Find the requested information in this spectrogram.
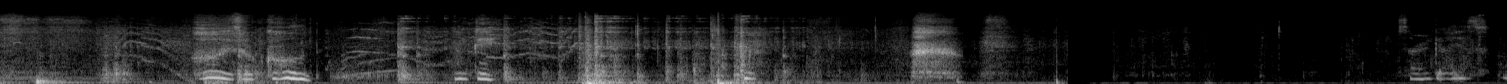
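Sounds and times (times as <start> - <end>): sharp knocks and handling noise: 4.0 - 8.9.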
